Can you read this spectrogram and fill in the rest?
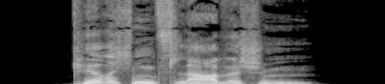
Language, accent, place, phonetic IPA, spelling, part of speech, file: German, Germany, Berlin, [ˈkɪʁçn̩ˌslaːvɪʃm̩], kirchenslawischem, adjective, De-kirchenslawischem.ogg
- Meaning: strong dative masculine/neuter singular of kirchenslawisch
